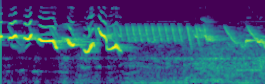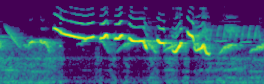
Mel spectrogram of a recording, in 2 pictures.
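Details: Oriental magpie-robin song used as a lure to make birds sing: loud whistled phrases sliding down from high notes, broken by a rapid buzzy trill, then another run of bright descending whistles and quick chirps.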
